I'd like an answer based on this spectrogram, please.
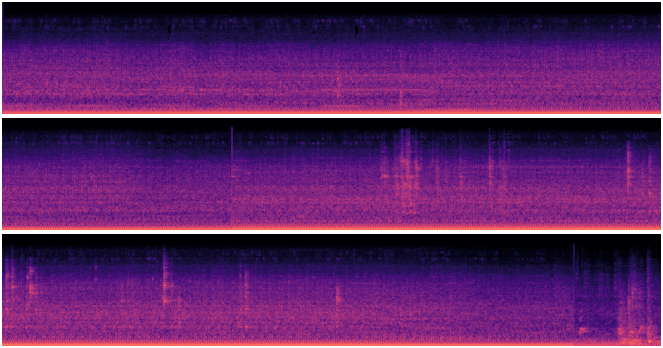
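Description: Kubota compact tractor's diesel engine running steadily, getting louder about eleven seconds in. Short metal clinks of a chain being handled at a trailer hitch come a few times over the engine.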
